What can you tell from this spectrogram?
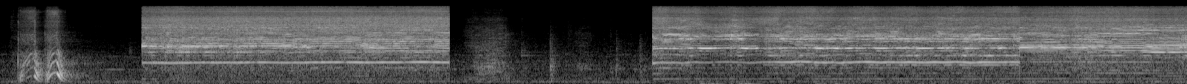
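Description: Die grinder with a carbide burr grinding out the inside of a cast aluminum intake manifold. A brief spin-up is followed by two long runs of grinding with a steady high whine, broken by a pause of about two seconds in the middle.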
